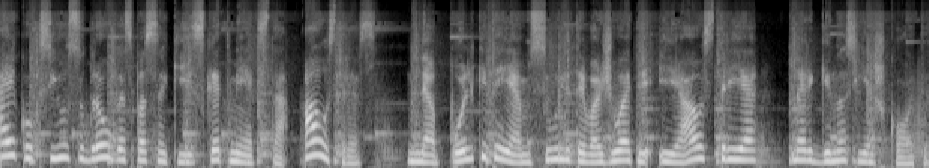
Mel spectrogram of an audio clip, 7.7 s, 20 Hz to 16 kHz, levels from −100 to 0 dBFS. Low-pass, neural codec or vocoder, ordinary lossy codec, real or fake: 14.4 kHz; none; Opus, 16 kbps; real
